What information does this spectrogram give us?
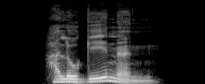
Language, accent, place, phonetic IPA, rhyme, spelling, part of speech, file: German, Germany, Berlin, [ˌhaloˈɡeːnən], -eːnən, Halogenen, noun, De-Halogenen.ogg
- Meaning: dative plural of Halogen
